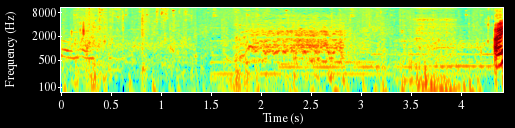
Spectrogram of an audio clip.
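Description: A horse in the video game Red Dead Redemption 2 lets out a whinny amid clip-clopping hooves, with game ambience and brief talk nearby.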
